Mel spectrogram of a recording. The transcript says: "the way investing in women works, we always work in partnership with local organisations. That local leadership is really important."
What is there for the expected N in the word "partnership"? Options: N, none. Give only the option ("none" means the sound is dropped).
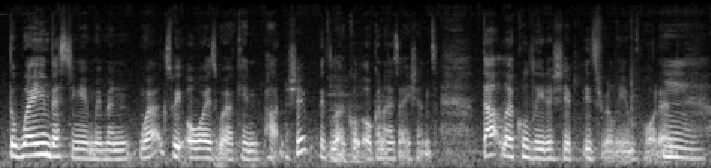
N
